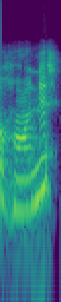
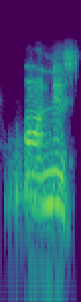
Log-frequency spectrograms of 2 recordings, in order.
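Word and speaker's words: honest: हम इसको हॉनेस्ट नहीं पढ़ते, इसको हम क्या पढ़ते हैं, ऑनेस्ट, है ना।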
